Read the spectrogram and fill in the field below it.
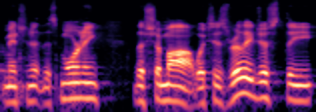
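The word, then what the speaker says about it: שְׁמַע: here is the word shama that's just how it's pronounced in Hebrew we see that here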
